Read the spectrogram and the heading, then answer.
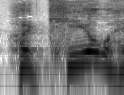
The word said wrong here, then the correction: N'Keal: Harry? – Oh, N'Keal Harry. – N'Keal? N'Keal. – Yeah. – N'Keal in this case is spelled N-apostrophe K-E-A-L. N'Keal.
